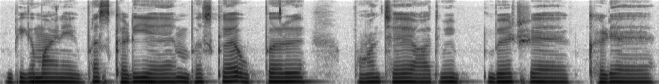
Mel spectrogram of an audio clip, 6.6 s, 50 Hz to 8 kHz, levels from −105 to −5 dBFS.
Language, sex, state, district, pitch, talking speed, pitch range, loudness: Marwari, male, Rajasthan, Nagaur, 140 Hz, 145 wpm, 135-145 Hz, -15 LUFS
